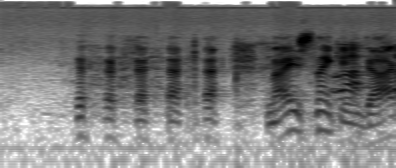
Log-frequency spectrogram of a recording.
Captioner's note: laughing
